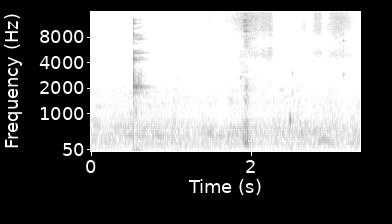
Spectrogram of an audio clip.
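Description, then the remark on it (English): Drinking glasses clink together in a toast as drinks arrive, two bright ringing taps about a second and a half apart, over a low murmur of room noise and quiet clatter. “Oh, and here come the drinks. Thank you. All right. Cheers.”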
